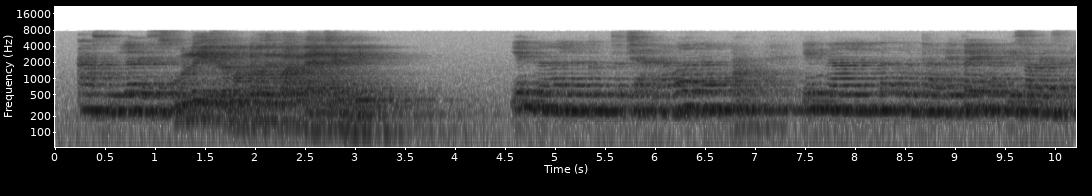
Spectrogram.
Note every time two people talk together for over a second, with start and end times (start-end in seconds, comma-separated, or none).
none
